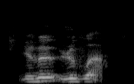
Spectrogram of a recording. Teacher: Quand je dis je veux le voir, le E de le, il est évacué. Il devient muet.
